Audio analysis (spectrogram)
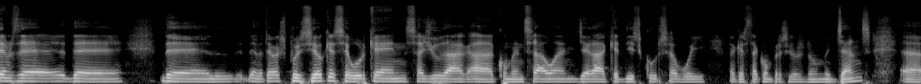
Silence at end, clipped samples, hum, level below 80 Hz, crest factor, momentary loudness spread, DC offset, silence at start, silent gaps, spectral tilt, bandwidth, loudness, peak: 0 s; under 0.1%; none; -40 dBFS; 18 dB; 10 LU; under 0.1%; 0 s; none; -6.5 dB/octave; 17 kHz; -21 LUFS; -2 dBFS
